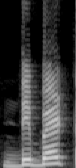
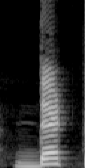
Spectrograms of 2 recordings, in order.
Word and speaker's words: debt: See here, debt. ಇದನ್ನು ನಾವು ಡಿಬೆಟ್ ಅಂತ ಓದಲ್ಲ, ಡೆಟ್ ಅಂತ ಹೇಳ್ತೀವಿ.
